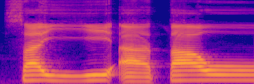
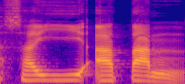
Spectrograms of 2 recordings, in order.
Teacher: ta ini langsung dimasukkan ke huruf wa. Maka dibaca sayyi'atau. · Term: idgham bi gunnah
